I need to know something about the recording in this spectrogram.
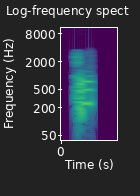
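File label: Sheriff's Office Dispatch 1, p25; wake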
